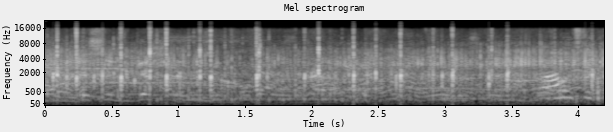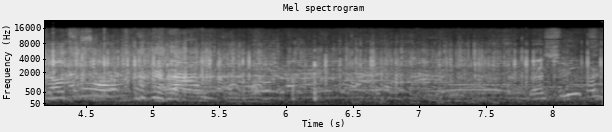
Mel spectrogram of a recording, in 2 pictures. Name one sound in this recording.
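Fireworks crackle and pop overhead.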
